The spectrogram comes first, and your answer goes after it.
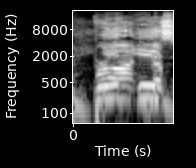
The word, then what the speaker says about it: Bronfman: How do you pronounce their last name? Uh they're Bronfman Bronfman Bronfman Bronfman It's literally b r o n f m a n.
